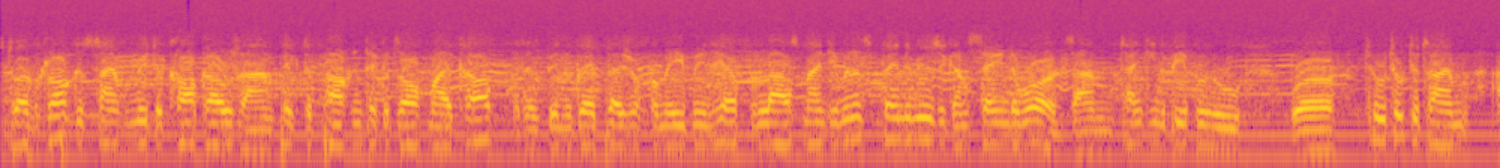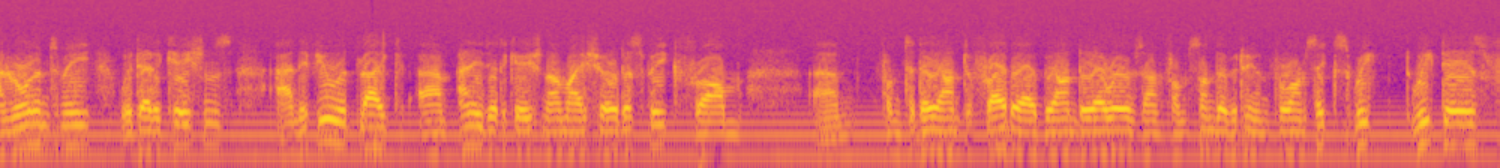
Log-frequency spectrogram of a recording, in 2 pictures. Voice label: local radio airchecks id only; cork city; irish; c90

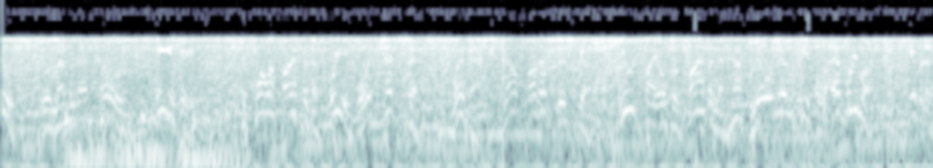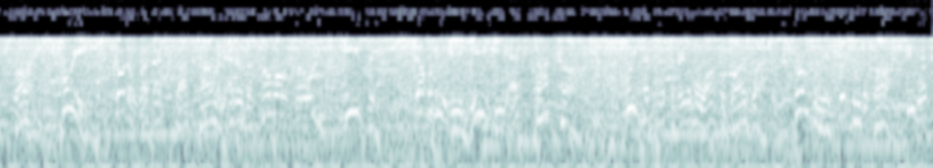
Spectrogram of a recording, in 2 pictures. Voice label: advert; webex; wnax

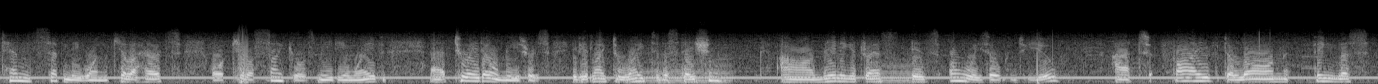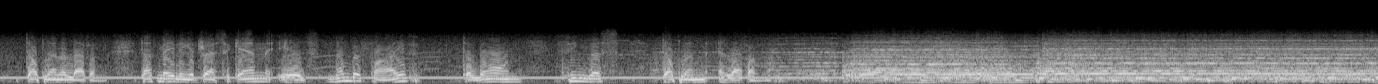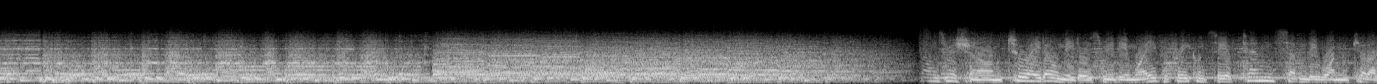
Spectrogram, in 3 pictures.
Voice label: icbs 1071am test announcement

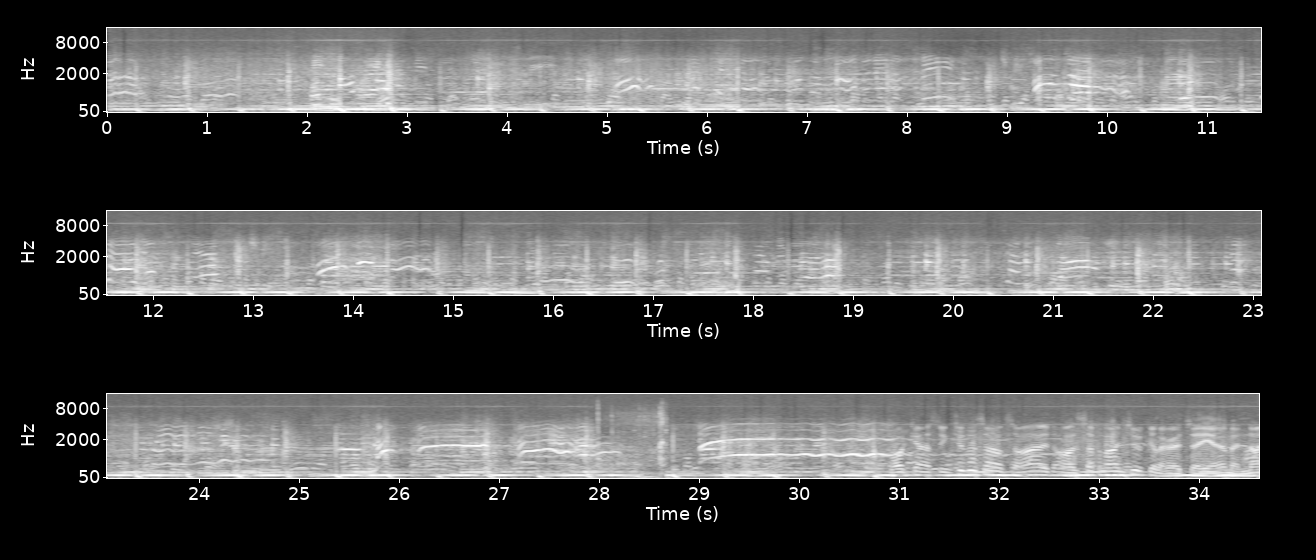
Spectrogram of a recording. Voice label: nova southside 684 announcement

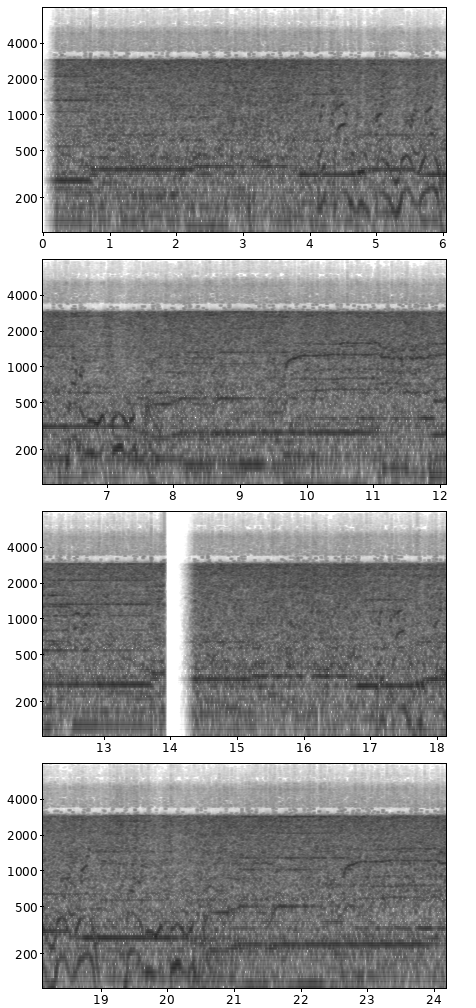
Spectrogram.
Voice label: voice over

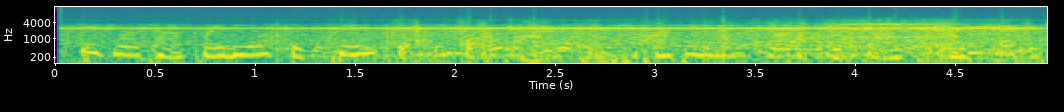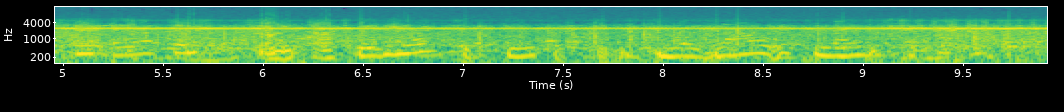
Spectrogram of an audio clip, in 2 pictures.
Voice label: talk radio id only

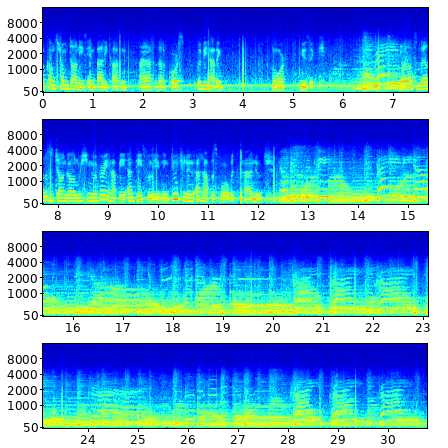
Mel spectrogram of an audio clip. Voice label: community radio close lunchtime 1512khz; youghal; ann as 1485; irish; c90

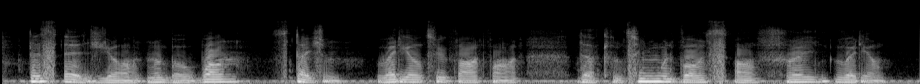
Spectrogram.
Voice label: station id; radio 255

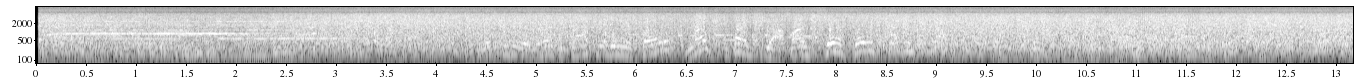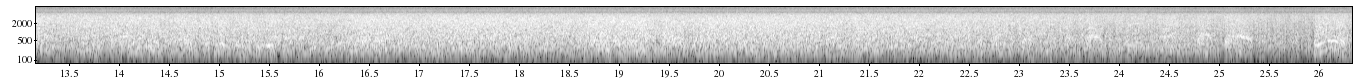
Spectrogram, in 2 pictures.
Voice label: canadian tv audio poor; 59750

